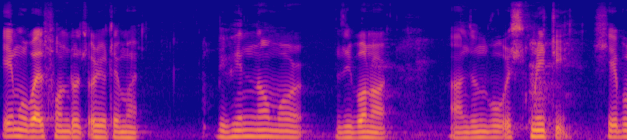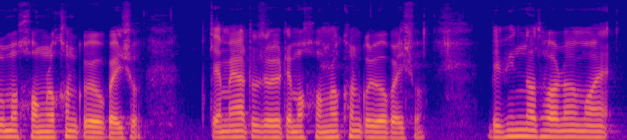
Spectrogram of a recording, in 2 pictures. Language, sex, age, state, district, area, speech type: Assamese, male, 18-30, Assam, Sonitpur, rural, spontaneous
